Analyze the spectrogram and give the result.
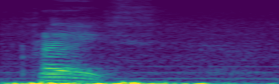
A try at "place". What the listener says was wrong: Praise가 아니고 Place. L은 혀가 밖으로 튀어나오면서 윗니 밑에 으 메롱하듯이 붙습니다. Place. 뭐 너는 혀가 거꾸로 목구멍 뒤로 말려 들어가면서 발음하니까 R처럼 발음하는 거지. 너는 혀가 뒤로 동그랗게 말려 들어가.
